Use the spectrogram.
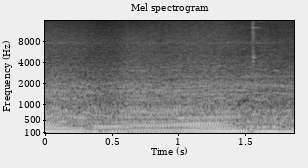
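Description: A 1967 Ford Mustang Fastback with a swapped Coyote V8 revs loudly and close, its steady deep engine drone rising slightly with no talk over it.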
